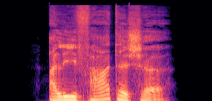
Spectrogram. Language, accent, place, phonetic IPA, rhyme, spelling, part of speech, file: German, Germany, Berlin, [aliˈfaːtɪʃə], -aːtɪʃə, aliphatische, adjective, De-aliphatische.ogg
- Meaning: inflection of aliphatisch: 1. strong/mixed nominative/accusative feminine singular 2. strong nominative/accusative plural 3. weak nominative all-gender singular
